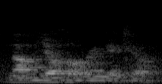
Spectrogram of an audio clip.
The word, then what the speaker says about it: Nam Myoho Renge Kyo: The Japanese pronunciation of the Sanskrit title would be Nam Myoho Renge Kyo.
